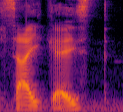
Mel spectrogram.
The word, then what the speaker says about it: Zeitgeist: Y ustedes se preguntarán qué carajo es el Zeitgeist. Ahí se lo dije bien, es una palabra que proviene del alemán y significa el espíritu del tiempo.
